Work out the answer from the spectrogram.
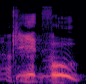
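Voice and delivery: ordinary talk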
